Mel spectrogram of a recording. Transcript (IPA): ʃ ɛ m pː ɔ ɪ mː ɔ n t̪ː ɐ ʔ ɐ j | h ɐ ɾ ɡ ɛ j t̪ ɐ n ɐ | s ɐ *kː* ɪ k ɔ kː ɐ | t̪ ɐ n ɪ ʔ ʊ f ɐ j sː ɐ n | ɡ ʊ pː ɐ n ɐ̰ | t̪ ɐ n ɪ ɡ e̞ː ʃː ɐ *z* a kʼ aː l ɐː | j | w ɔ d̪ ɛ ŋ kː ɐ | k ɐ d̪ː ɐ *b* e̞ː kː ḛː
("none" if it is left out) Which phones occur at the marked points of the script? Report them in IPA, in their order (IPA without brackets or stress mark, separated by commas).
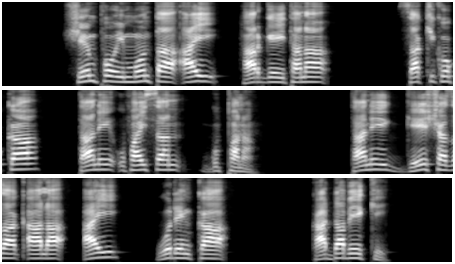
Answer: kː, z, b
